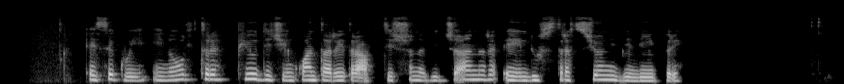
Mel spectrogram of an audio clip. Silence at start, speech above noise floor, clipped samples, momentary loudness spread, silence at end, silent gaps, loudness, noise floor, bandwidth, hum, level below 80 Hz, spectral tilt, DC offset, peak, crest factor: 0.9 s; 62 dB; under 0.1%; 6 LU; 1.65 s; none; -21 LUFS; -81 dBFS; 9.8 kHz; none; -60 dBFS; -6 dB/octave; under 0.1%; -2 dBFS; 18 dB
